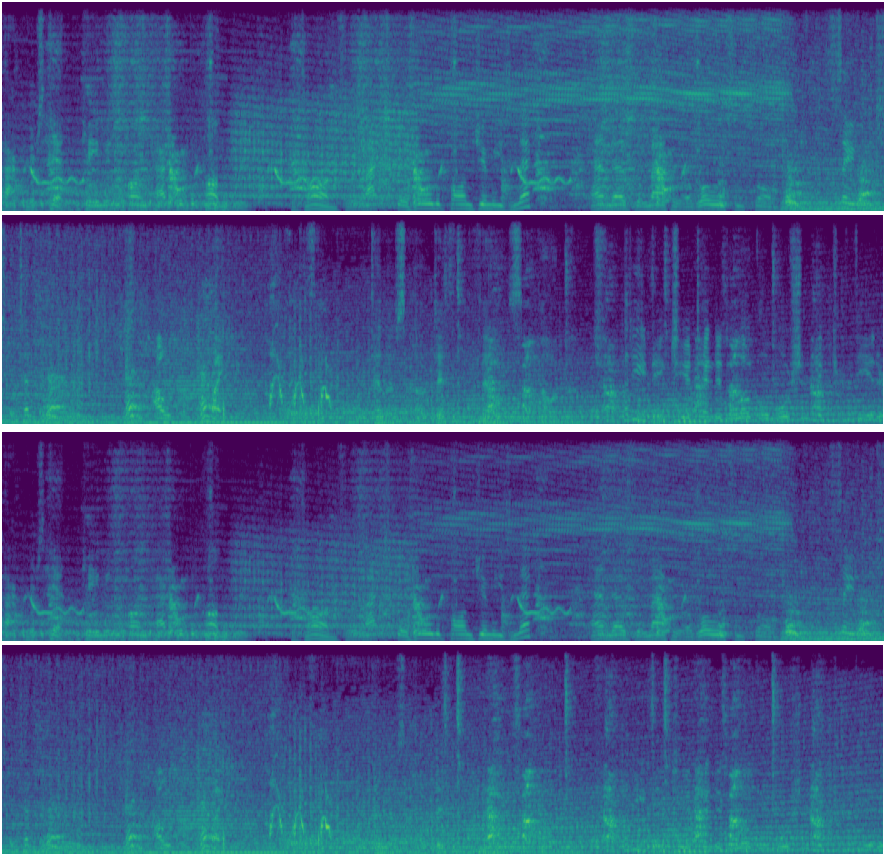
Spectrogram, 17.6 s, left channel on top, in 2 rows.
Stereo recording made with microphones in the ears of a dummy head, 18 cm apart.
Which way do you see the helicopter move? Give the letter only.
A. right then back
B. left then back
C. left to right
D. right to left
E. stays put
C.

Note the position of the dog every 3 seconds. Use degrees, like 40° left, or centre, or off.
70° left, 70° left, 60° left, 20° left, 40° right, 50° right.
